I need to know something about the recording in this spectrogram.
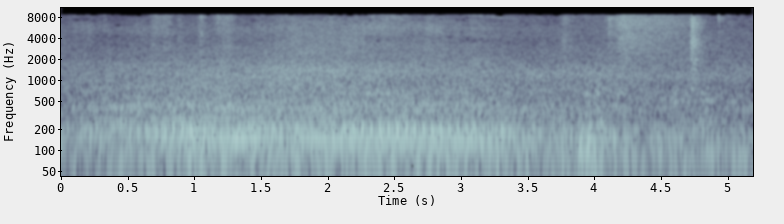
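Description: A bus engine idles with a steady, low rumble and droning hum, joined by a broad wash of vehicle noise. It holds nearly constant throughout, and no one speaks.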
